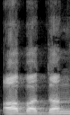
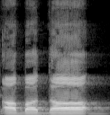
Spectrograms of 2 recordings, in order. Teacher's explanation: اس کا معنی کہ وقف بالابدال کہتے ہیں کہ دو زبر کی تنوین کو جو حرف کے آخر میں ہوتی ہے وقف کی حالت میں الف سے بدل دینا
